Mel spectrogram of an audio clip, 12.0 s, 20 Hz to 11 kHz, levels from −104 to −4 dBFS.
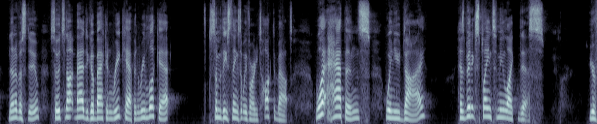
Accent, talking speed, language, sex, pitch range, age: American, 190 wpm, English, male, 165-220 Hz, 40-59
